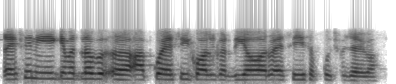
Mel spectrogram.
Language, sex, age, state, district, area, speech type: Urdu, female, 30-45, Delhi, Central Delhi, urban, conversation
